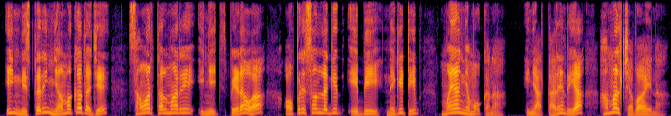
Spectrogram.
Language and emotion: Santali, happy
